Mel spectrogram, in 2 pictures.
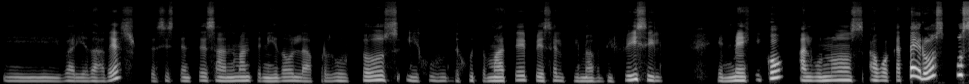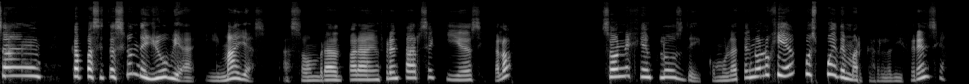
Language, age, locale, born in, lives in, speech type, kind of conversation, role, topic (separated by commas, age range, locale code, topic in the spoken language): Spanish, 50-54, es-MX, Mexico, Portugal, read, expert-assistant, expert, ¿Cómo afecta el cambio climático a la producción de jitomate y aguacate?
